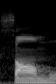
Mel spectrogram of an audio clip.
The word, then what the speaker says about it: psalm: Remember, we have a silent P, so just pronounce the S.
